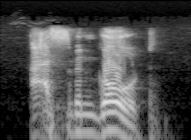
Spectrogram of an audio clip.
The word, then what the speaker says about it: Asmongold: But I mean, Assman Gold or how do you pronounce Asmongold? – It? – Assman Gold. Yes.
